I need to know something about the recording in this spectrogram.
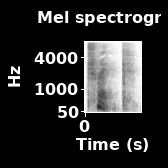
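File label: "trek", British English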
